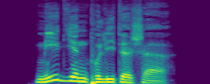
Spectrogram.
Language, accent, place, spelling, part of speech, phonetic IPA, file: German, Germany, Berlin, medienpolitischer, adjective, [ˈmeːdi̯ənpoˌliːtɪʃɐ], De-medienpolitischer.ogg
- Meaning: inflection of medienpolitisch: 1. strong/mixed nominative masculine singular 2. strong genitive/dative feminine singular 3. strong genitive plural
